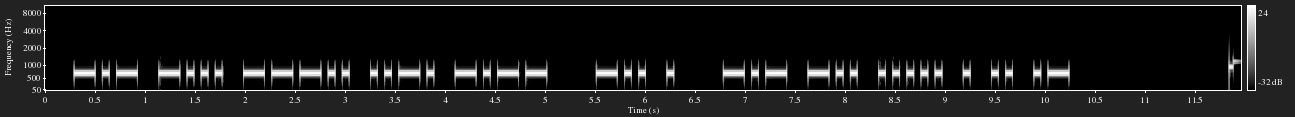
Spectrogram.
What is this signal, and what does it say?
Morse code, heard as a keyed tone, about 17 wpm, 700 Hz. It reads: KB8FY DE KD5EIA
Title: USA Callsign DE Callsign 17wpm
